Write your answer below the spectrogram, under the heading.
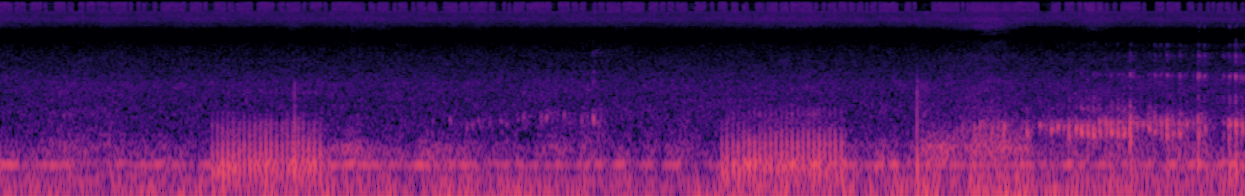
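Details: Female cat with X-ray-confirmed throat tumors purring in a deep, even drone, interrupted by two longer raspy wheezing breaths and a few sharp clicks from swallowing.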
